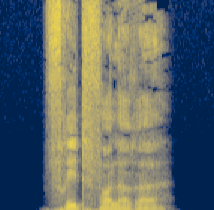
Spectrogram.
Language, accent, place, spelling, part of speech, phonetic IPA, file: German, Germany, Berlin, friedvollere, adjective, [ˈfʁiːtˌfɔləʁə], De-friedvollere.ogg
- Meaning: inflection of friedvoll: 1. strong/mixed nominative/accusative feminine singular comparative degree 2. strong nominative/accusative plural comparative degree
